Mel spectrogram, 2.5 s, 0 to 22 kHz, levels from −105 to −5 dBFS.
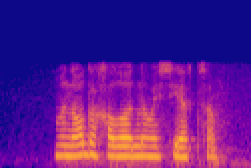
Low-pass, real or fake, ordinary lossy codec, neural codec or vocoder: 5.4 kHz; fake; none; codec, 24 kHz, 0.9 kbps, WavTokenizer, medium speech release version 2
